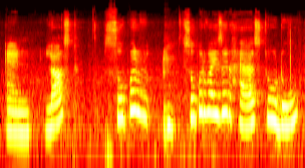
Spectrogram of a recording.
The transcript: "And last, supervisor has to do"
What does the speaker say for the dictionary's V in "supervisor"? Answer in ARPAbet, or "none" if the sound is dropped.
V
